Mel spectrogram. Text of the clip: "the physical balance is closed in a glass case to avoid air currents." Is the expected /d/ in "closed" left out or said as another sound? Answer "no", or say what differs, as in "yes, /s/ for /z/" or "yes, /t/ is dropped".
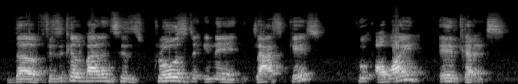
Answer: no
